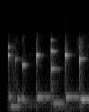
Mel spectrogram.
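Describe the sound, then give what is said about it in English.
A phone ringtone plays a quick, bouncy melody of electronic tones, each note starting sharply, coming through fairly softly in the background with no one talking. “Somebody could mute his phone ring in there.”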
